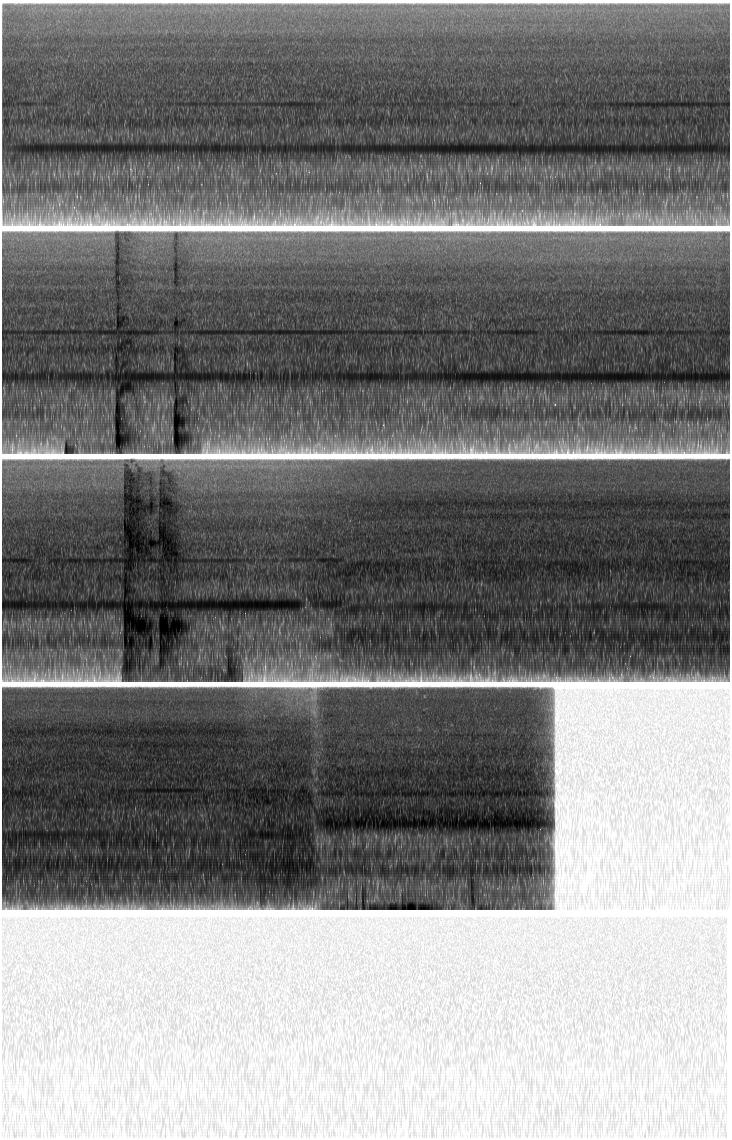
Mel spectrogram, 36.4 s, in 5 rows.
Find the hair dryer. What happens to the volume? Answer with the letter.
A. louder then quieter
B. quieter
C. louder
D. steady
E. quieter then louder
C.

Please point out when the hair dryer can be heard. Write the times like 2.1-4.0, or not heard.
0.0-27.4.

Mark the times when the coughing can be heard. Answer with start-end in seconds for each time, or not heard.
7.9-9.2, 15.8-16.9, 25.2-26.7.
